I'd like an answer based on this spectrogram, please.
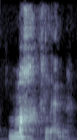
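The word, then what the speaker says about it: Mauchline: h l i n e where and you pronounce it mcklin look at that another little piece came from my collection isn't that beautiful so it's mcklin wear um I learned so much I had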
